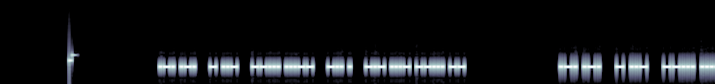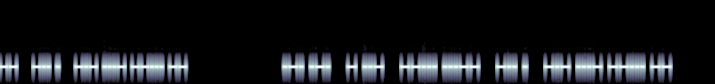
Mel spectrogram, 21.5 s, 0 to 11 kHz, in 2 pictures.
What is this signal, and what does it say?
Morse code, heard as a keyed tone, about 32 wpm, 700 Hz. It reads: RR TU 73 DE KV7M RR TU 73 DE KV7M RR TU 73 DE KV7M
